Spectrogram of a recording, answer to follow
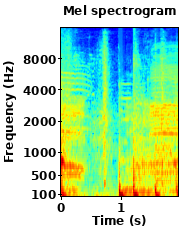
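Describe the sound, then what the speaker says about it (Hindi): A goat bleats indoors, a close, wavering cry followed by a few short, abrupt knocks and thumps nearby. "क्या ये बकरी क्यों अंदर आ गई?"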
